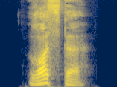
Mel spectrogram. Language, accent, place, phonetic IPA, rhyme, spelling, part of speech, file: German, Germany, Berlin, [ˈʁɔstə], -ɔstə, Roste, noun, De-Roste.ogg
- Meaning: nominative/accusative/genitive plural of Rost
